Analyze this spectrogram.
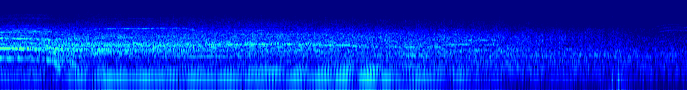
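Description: A large crowd cheers and applauds outdoors.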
